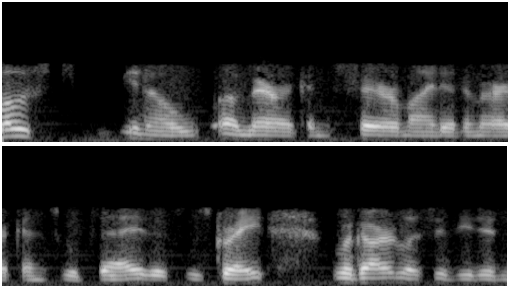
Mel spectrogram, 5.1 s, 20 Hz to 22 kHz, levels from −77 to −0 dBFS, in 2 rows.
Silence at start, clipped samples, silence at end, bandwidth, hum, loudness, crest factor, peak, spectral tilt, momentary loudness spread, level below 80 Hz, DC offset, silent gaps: 0 s; under 0.1%; 0 s; 3.7 kHz; none; -21 LUFS; 18 dB; -2 dBFS; -7.5 dB/octave; 11 LU; -62 dBFS; under 0.1%; none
